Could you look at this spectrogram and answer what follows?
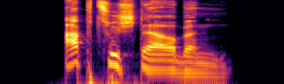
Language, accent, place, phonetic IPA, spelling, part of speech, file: German, Germany, Berlin, [ˈapt͡suˌʃtɛʁbn̩], abzusterben, verb, De-abzusterben.ogg
- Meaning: zu-infinitive of absterben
